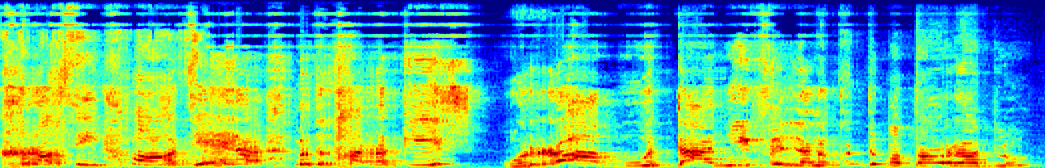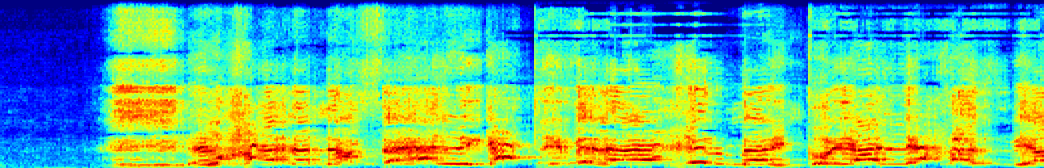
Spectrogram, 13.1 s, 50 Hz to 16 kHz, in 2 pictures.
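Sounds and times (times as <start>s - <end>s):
woman sobbing and wailing: 7.1s - 13.0s.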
